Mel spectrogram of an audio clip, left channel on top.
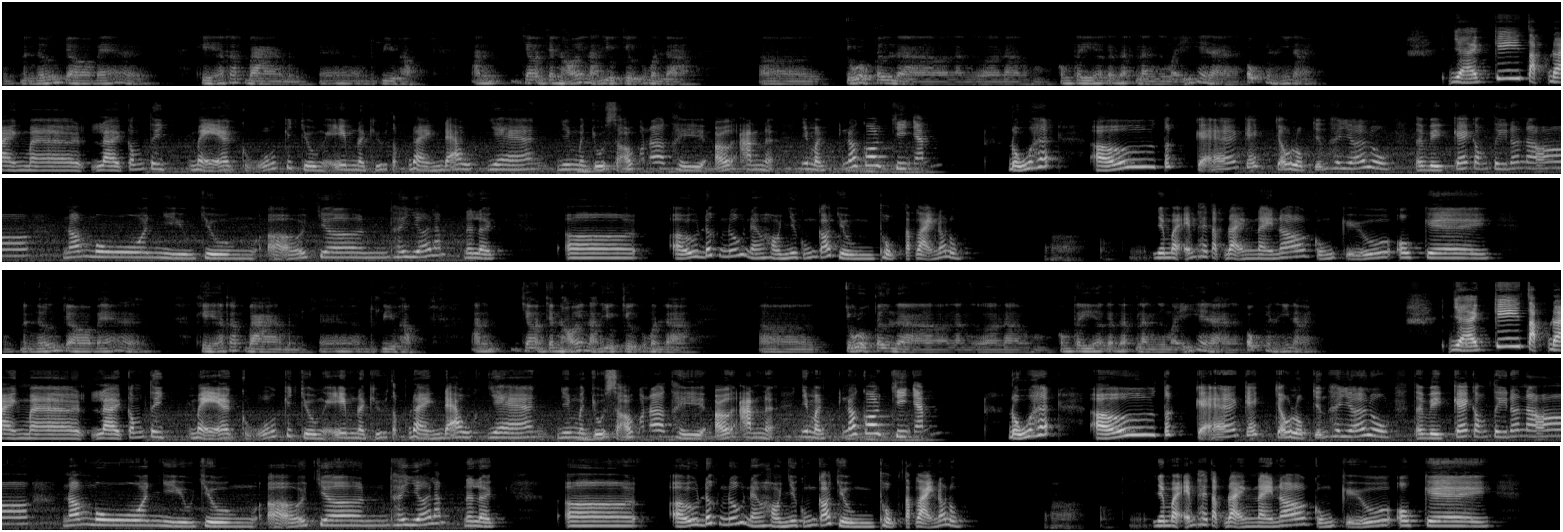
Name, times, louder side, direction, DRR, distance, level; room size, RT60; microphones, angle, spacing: voice 1, 0.0-7.1 7.6-8.2 8.4-13.1 21.2-21.6 24.0-24.3 41.6-42.7, right 1 dB, 65° right, 2.3 m, -37 dB
voice 2, 14.1-25.0 25.7-36.1 36.8-37.5 37.9-40.8 42.7-46.1, right 3 dB, 40° right, 0.8 m, -25 dB
sound 1, 17.0-24.8, right 1 dB, 20° right, 2.5 m, -43 dB
sound 2, 27.9-35.9, left 1 dB, 30° left, 1.9 m, -48 dB
23.5 x 11.5 x 3.6 m
head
